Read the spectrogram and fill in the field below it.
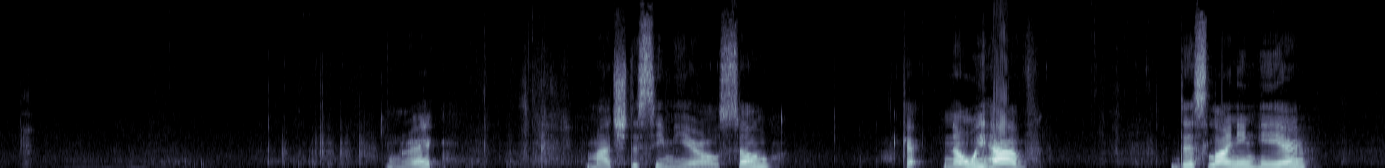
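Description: Fabric rustles softly as it is handled and folded.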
